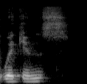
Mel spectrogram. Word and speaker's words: Wickens: My last name is Wickens, not spelled like Wiccan, but it's close enough.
